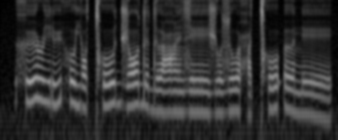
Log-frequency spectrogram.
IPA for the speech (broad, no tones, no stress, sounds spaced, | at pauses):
x ø ɹ i ɾ y h o j ɔ ǀʰ o d͡ʒ ɔ d ə d əː ʕ ɛ̃ z eː ʒ o z o ħ ə ǀʰ o ʔ əː n eː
